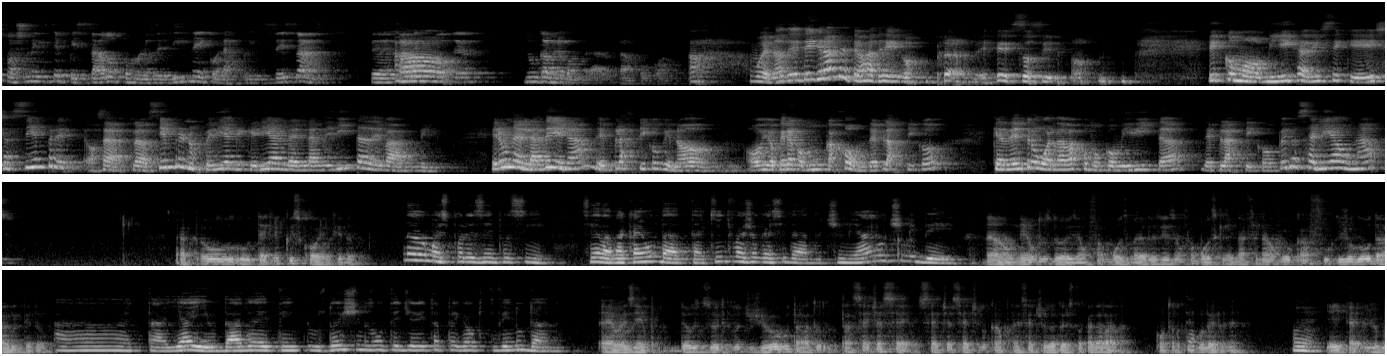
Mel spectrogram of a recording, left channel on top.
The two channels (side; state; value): both; different; correlation 0.01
